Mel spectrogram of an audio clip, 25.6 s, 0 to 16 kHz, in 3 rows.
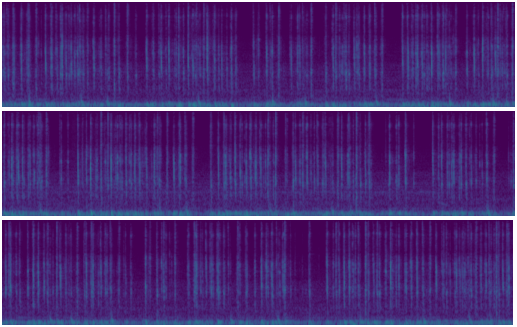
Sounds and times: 0.0s Mechanical Keyboard Typing 25.6s

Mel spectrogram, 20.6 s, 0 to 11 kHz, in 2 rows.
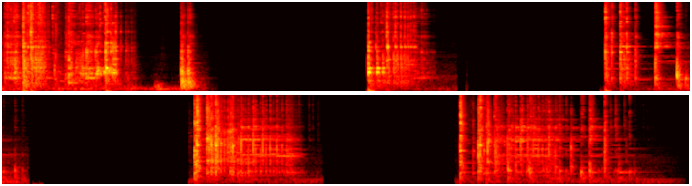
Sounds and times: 0.0s cans being knocked over / falling 3.0s

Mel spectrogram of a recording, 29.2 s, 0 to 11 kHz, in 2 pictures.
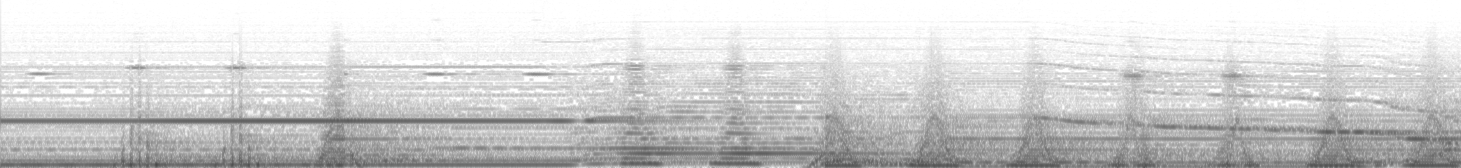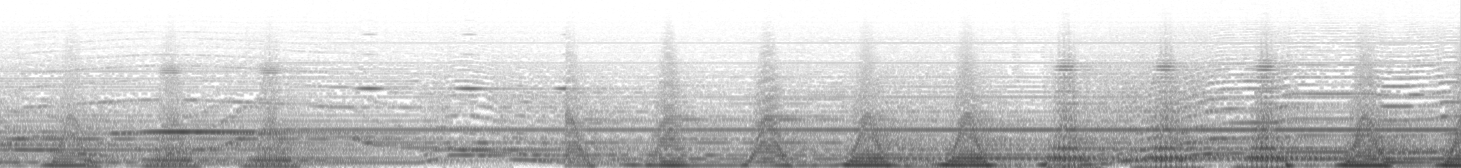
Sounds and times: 0.0s modular synthesizer 29.2s

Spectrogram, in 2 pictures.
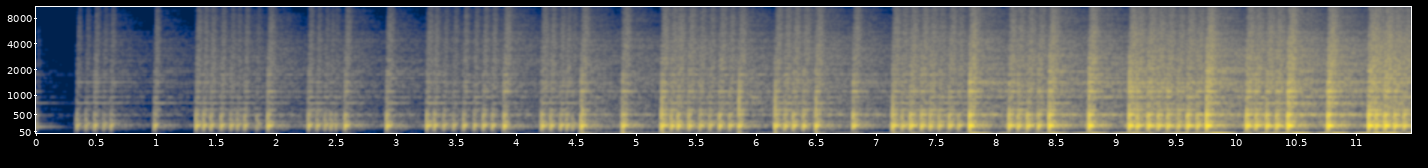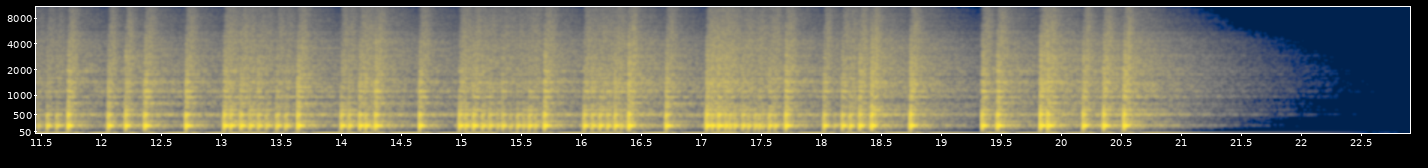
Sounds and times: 3.3s snare 21.3s

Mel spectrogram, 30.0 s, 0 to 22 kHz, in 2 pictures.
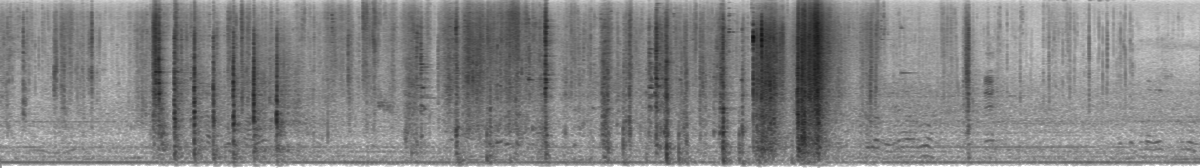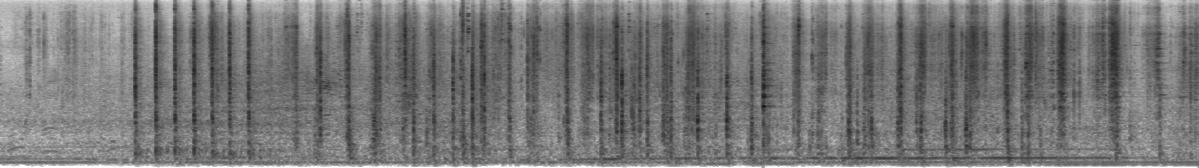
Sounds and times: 0.0s laying down plastic 14.6s
0.0s Roofers working on the roof 29.9s
0.0s removing shingles 29.9s
1.8s hammering 13.9s
15.4s hammering 29.9s

